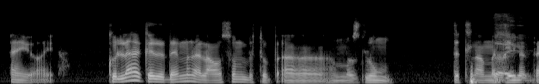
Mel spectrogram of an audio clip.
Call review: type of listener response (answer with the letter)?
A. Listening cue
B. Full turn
A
